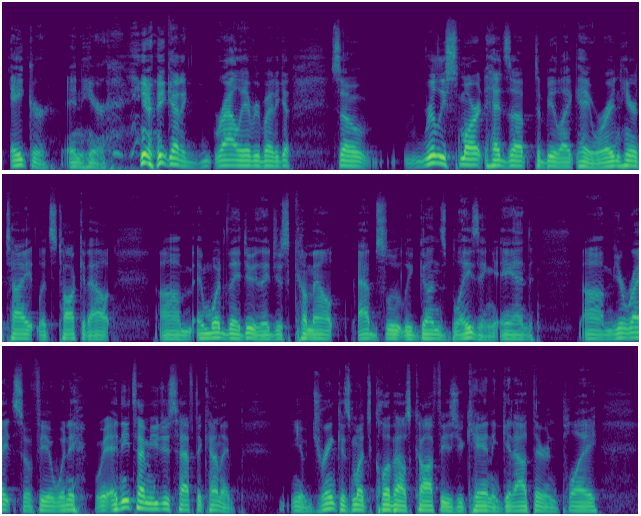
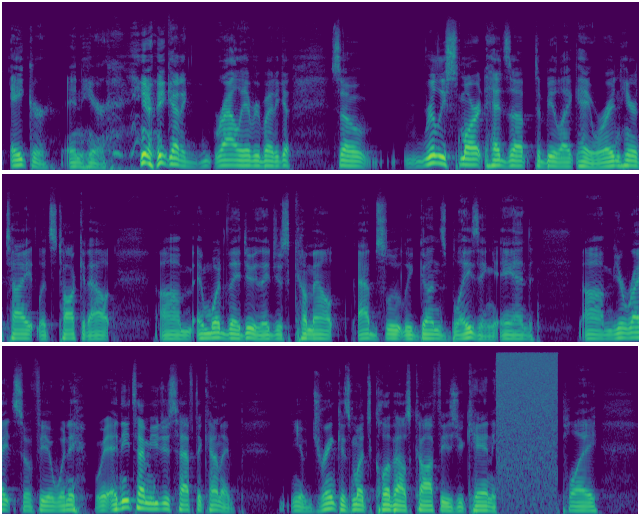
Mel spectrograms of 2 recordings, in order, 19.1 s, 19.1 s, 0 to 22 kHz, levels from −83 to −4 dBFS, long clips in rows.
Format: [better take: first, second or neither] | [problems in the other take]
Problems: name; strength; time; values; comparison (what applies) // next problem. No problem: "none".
first | audio cutting out; filled with static; at 18 s for 0.5 s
